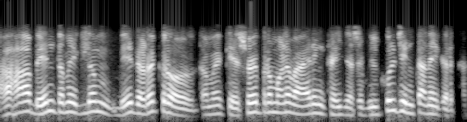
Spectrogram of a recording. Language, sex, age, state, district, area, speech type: Gujarati, male, 30-45, Gujarat, Surat, urban, conversation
